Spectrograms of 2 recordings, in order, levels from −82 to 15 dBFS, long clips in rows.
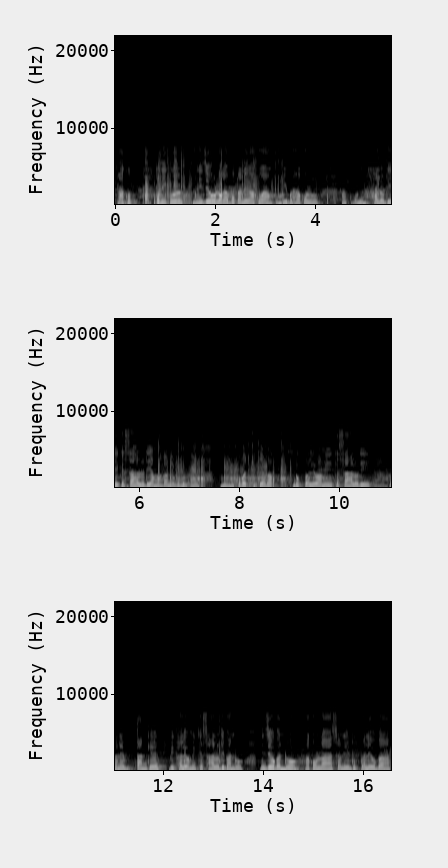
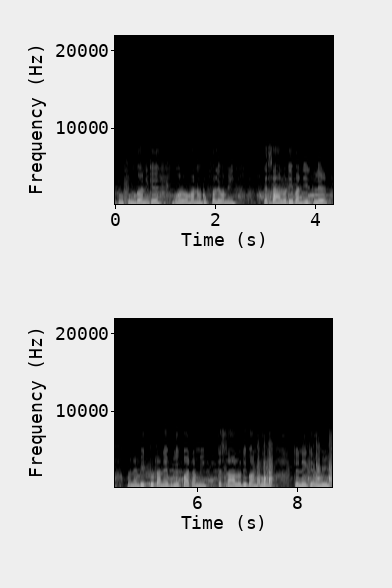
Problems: constant background noise, background conversations at intervals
